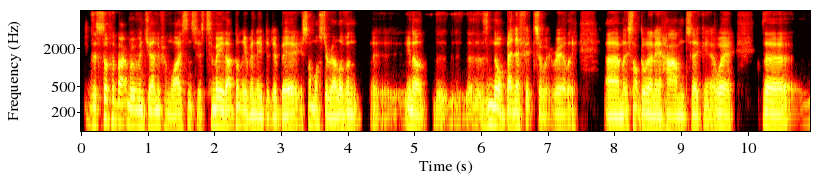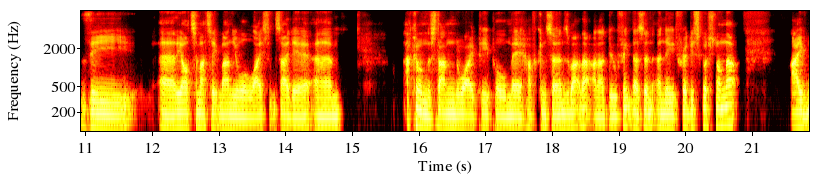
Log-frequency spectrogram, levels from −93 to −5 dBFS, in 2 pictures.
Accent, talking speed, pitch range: British, 185 wpm, 90-110 Hz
